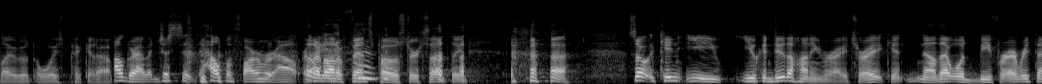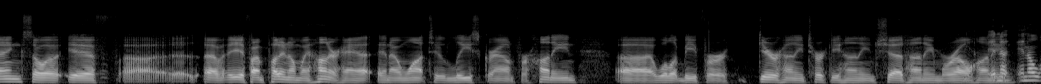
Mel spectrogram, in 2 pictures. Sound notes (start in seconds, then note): 2.8 laughing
